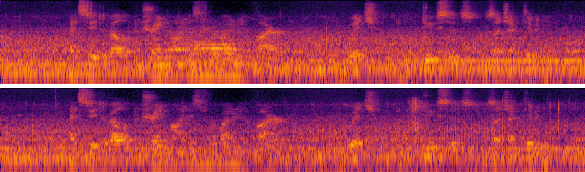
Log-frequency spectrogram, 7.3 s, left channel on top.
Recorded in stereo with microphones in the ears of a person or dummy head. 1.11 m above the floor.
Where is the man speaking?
Centre (ahead or behind), 6 m; by 6.9 s 30° left (ahead or behind), 11 m.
